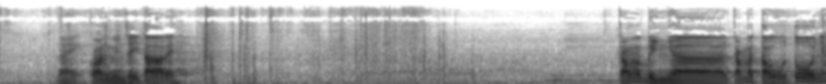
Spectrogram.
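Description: Paper rustles as a leaflet is handled.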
